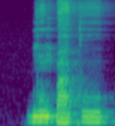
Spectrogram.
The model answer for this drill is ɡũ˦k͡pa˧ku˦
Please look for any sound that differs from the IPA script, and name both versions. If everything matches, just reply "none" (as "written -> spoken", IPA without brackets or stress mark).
none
